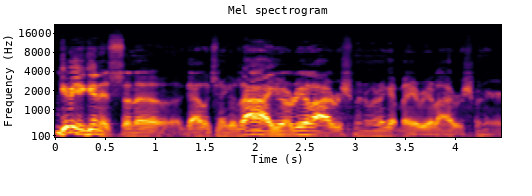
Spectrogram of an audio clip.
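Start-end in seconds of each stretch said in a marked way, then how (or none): 0.0-0.7 put-on deliberately lame Irish accent; joke-telling mock Irishman; lame Irish brogue. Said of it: "do a lame brogue too here". 1.9-4.4 light mock-Irish lilt, dropping low at the end; a second joke Irishman in a lame brogue; hokey Irish barfly. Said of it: "do a lame brogue too here".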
